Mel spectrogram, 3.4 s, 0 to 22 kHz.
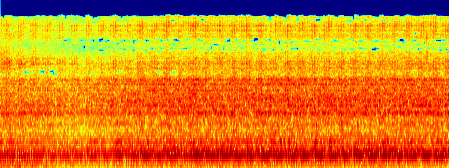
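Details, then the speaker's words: Trane 6-ton package unit found not heating at maintenance, pressure switch fault code (three flashes), pressure hose detached: inducer motor loud, rough steady roar with hum and gritty rattle, guessed to move about 80% airflow; failing inducer motor. "when I came up here to change the filters on it I noticed that our inducer motor is making a lot of racket it's still blowing air but it's as I'm sure you can hear it's very very loud"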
